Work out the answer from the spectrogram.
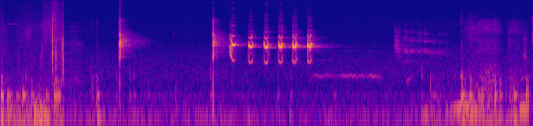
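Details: A wild turkey longbeard gobbler, one of two with hens in a Mississippi cattle pasture on an afternoon in late March, gobbles in a rapid rattling burst of about six loud, gurgling notes, with rustling and fainter sounds around it.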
